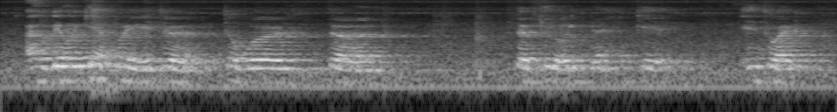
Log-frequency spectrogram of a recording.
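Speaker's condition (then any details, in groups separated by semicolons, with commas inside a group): Cerebral palsy, spastic quadriplegia; wheelchair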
